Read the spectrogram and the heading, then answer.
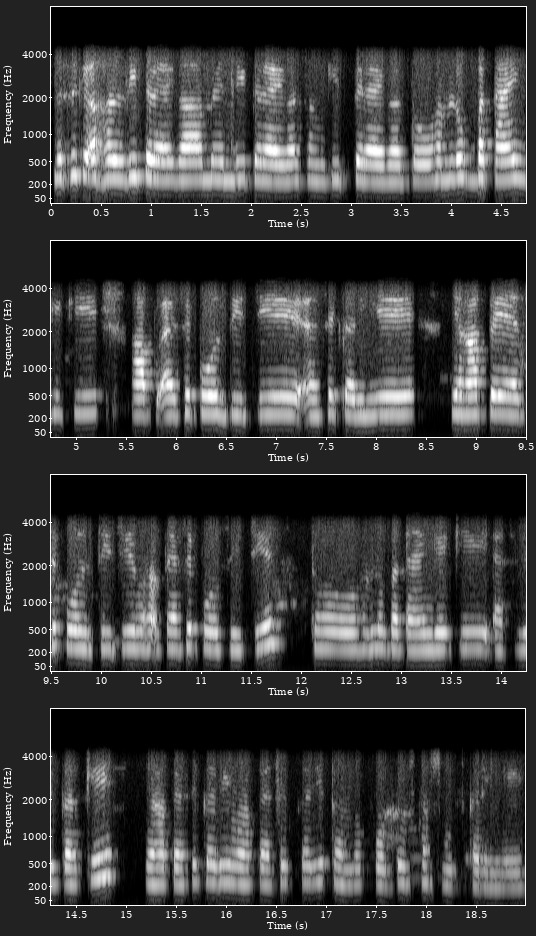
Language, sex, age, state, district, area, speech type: Hindi, female, 18-30, Uttar Pradesh, Azamgarh, urban, conversation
